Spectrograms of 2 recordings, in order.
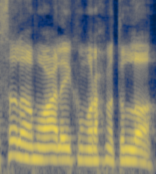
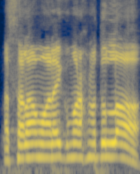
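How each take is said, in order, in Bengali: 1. সালামটি স্বাভাবিক আওয়াজে বলা হয়েছে। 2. সালামটি জোরে বলা হয়েছে।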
